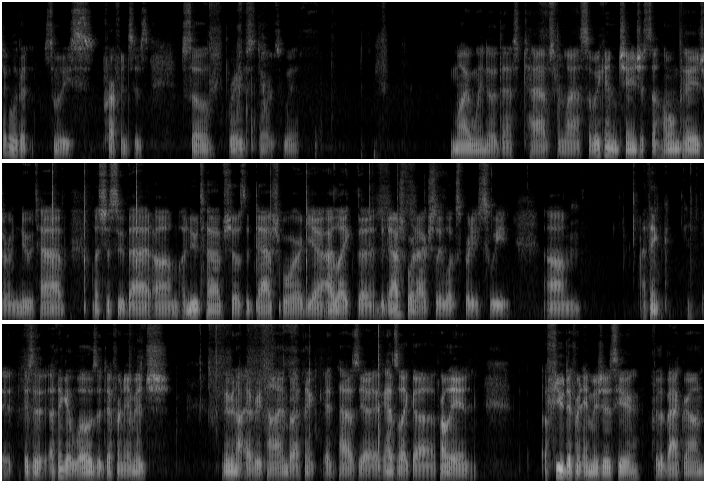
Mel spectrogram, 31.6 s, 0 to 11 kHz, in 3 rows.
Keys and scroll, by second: 16.3 super+t, 20.4 super+t, 24.4 super+t.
